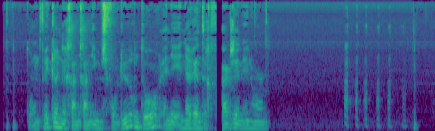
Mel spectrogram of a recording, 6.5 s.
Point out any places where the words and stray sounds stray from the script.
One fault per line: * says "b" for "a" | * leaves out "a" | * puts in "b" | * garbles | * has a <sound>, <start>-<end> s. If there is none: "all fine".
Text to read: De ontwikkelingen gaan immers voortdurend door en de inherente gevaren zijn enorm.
* puts in "gaan"
* has a dropout, 3.2-3.3 s
* has a laugh, 5.1-6.1 s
